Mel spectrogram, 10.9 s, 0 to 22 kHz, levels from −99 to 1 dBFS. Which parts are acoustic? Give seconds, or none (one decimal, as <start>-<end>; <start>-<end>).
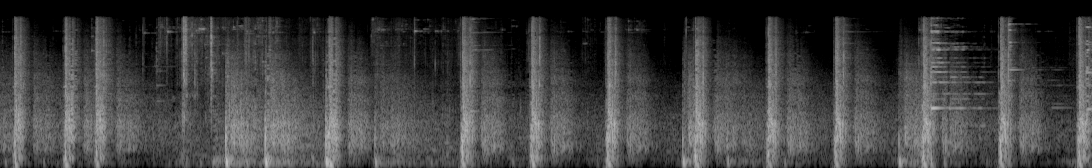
0.0-10.9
